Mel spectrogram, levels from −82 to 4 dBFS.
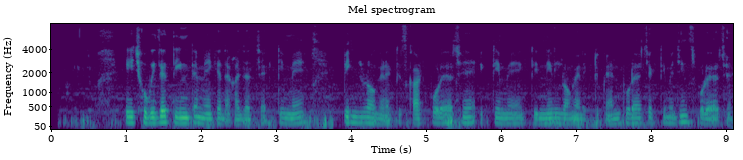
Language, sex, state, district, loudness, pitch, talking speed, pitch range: Bengali, male, West Bengal, Malda, -37 LUFS, 110 Hz, 185 wpm, 105-120 Hz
